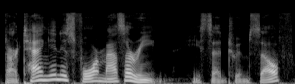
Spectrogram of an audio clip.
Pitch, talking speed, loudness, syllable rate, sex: 130 Hz, 160 wpm, -20 LUFS, 4.7 syllables/s, male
